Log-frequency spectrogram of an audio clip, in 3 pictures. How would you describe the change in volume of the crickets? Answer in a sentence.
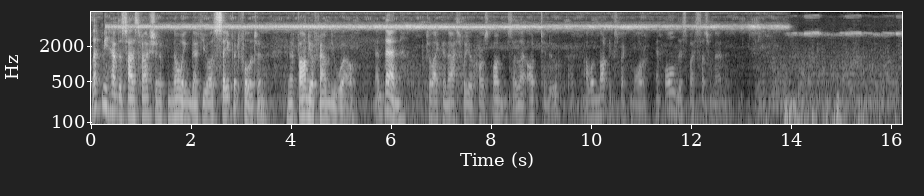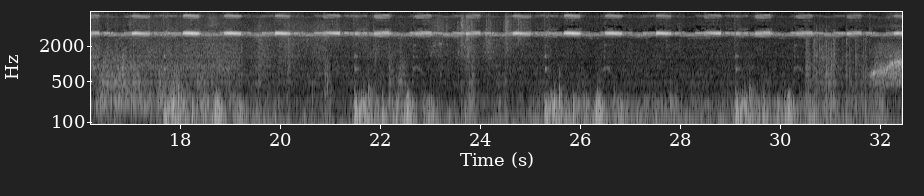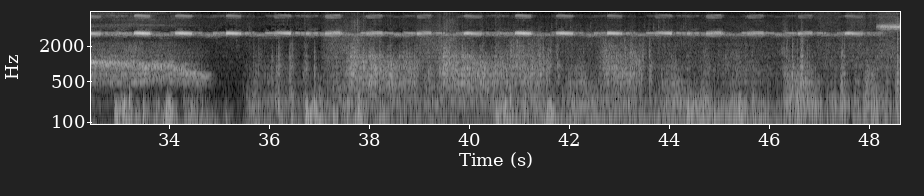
The volume of the crickets goes down.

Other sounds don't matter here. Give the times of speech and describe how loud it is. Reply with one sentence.
You can hear the speech from 0.0 to 12.8 s, getting quieter.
